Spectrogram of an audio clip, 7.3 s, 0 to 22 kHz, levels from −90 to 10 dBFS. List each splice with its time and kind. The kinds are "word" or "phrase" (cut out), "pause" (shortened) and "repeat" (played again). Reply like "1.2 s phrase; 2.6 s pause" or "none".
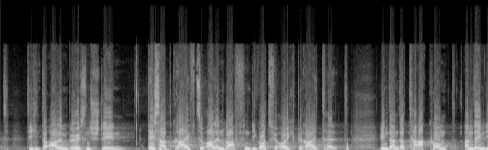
2.0 s pause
